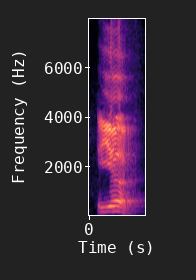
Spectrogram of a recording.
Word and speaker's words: year: ईयर, ईयर का यहाँ पर हेयर नहीं बोलेंगे, हेयर बोलेंगे तो एन आएगा।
